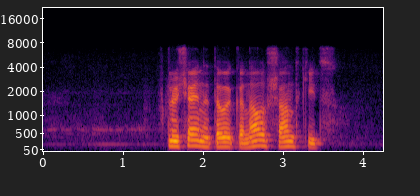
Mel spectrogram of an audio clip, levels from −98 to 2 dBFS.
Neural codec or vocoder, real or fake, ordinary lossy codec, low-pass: none; real; Opus, 24 kbps; 7.2 kHz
